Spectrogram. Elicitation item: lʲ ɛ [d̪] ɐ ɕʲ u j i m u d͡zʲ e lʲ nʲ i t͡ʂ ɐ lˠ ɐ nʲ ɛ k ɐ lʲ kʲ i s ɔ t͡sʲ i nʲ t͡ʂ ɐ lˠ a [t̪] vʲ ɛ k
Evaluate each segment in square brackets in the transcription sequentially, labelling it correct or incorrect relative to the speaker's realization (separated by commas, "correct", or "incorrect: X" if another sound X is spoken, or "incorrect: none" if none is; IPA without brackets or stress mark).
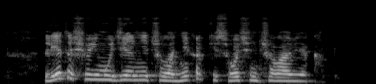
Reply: incorrect: t̪, incorrect: none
